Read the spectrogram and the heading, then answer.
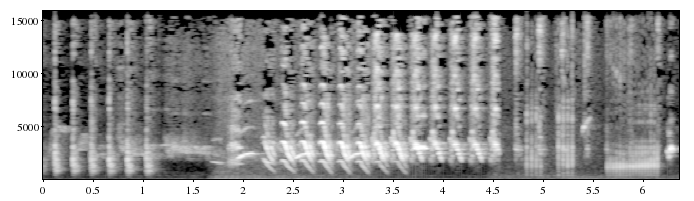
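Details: Javan myna (jalak kebo) singing energetically with mimicked fills, recorded to train other mynas: rapid repeated clicks, a run of descending chirps about three per second, then sharp ticks and a harsh buzzy note.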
